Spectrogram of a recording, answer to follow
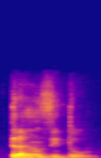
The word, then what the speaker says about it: trânsito: And the stressed syllable is not the last, not the one before last, is the one before that one. So the antepenultimate syllable.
